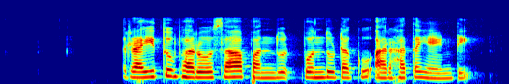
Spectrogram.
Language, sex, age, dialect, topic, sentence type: Telugu, female, 41-45, Utterandhra, agriculture, question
